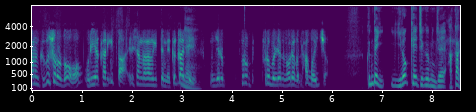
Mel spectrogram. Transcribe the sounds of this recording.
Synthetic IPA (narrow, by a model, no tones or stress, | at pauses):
anɯnkɯɡʌsʰɯɾodouɾijakʰaɾiit̚t͈a̰ḭɾɯisʰeŋɡakʰaɡit͈e̞mune̞k͈ɯk͈ajimund͡ʑe̞ɾɯɭ | pʰuɾpʰuɾobɯɭːʌnɯnoɾjʌɡɯnhaɡoit̚t͡ɕ͈o̰ | kɯnde̞iɾʌkʰe̞t͡ɕiɡɯmind͡ʑe̞ak͈a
